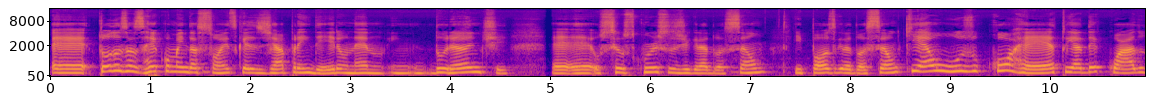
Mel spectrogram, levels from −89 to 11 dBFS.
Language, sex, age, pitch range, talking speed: Portuguese, female, 20-39, 200-260 Hz, 125 wpm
